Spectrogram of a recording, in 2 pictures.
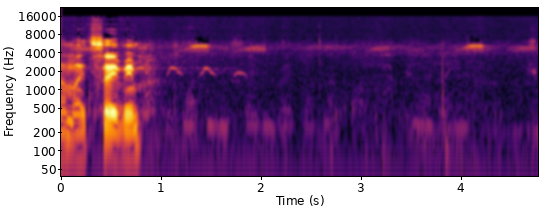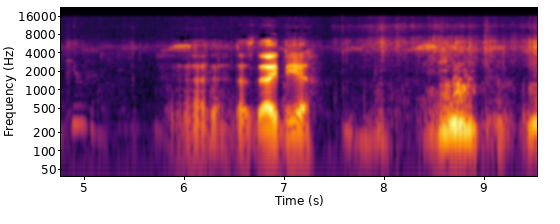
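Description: Leopards growl and snarl loudly up close.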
